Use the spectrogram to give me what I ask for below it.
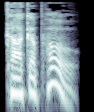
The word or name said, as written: kakapo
